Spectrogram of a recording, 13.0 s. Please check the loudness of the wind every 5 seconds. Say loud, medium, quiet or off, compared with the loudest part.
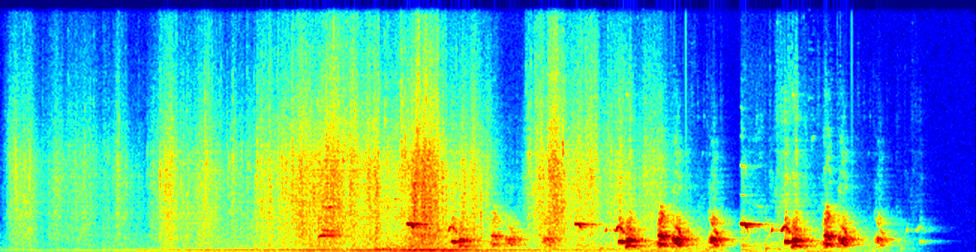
loud, loud, off.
